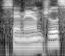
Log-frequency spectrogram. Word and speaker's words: San Angeles: San Angeles is how they say it.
